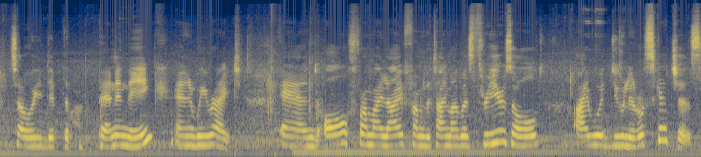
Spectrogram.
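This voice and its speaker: A woman with a French accent speaks at a medium pitch and a fairly slow pace, her intonation fairly even. Her loudness stays very even over noticeable background noise. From southern France. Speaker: artist. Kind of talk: casual interview. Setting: outdoor festival.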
